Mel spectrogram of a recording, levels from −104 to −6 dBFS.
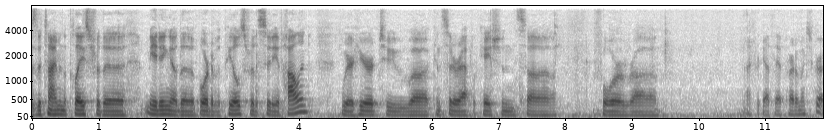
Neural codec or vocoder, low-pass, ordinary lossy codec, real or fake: codec, 16 kHz, 4 kbps, FunCodec, trained on LibriTTS, 50 frames a second; 7.2 kHz; AAC, 48 kbps; fake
